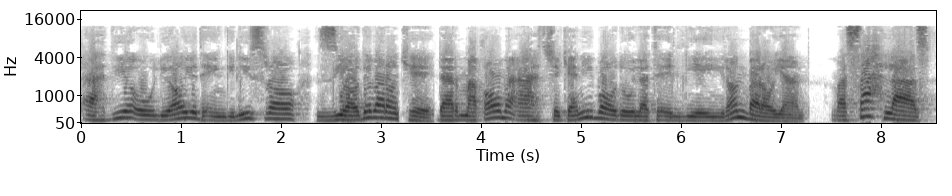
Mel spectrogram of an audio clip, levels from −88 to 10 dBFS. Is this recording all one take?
no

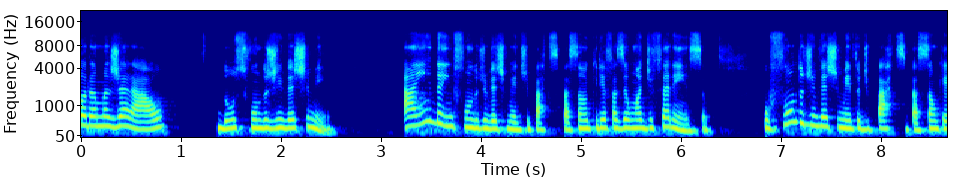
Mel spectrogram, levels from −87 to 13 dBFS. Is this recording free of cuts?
yes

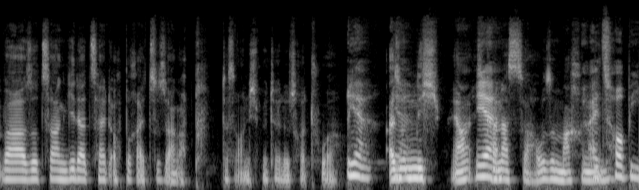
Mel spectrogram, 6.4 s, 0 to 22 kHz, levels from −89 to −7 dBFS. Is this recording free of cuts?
no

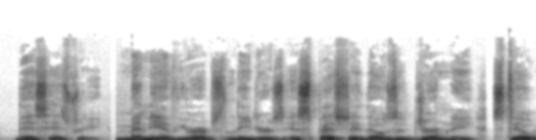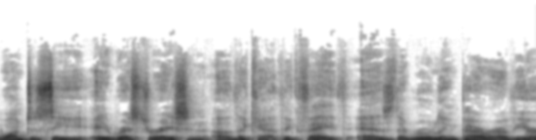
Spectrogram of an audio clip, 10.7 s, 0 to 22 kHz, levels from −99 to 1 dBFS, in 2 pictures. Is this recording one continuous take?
no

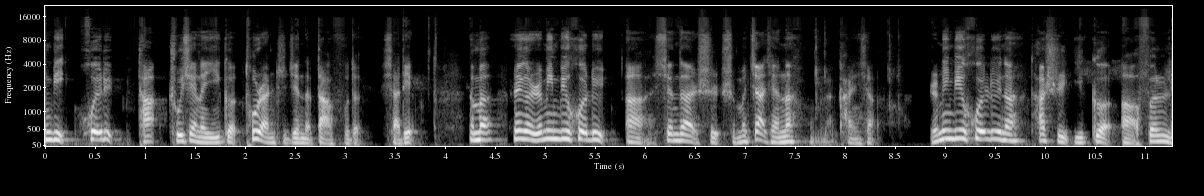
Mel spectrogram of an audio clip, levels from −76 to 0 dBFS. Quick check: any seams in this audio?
no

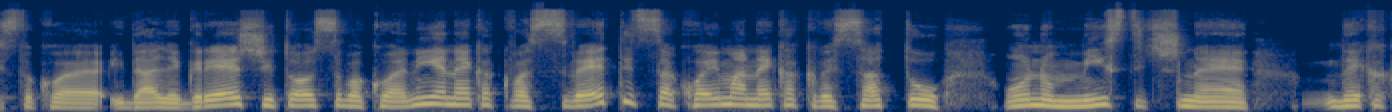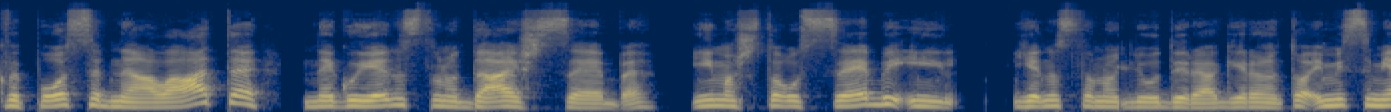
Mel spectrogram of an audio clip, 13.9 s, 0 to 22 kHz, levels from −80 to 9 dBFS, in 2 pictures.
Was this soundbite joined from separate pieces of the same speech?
yes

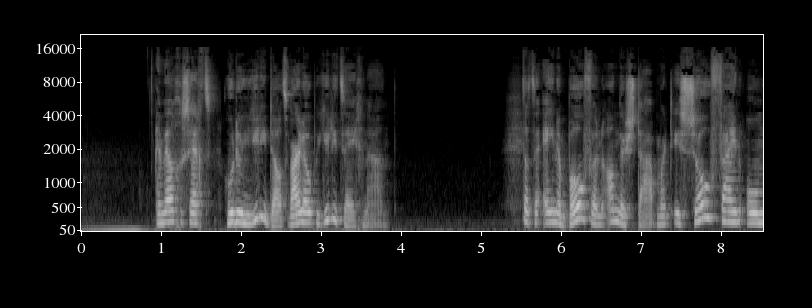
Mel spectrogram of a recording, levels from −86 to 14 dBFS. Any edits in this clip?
yes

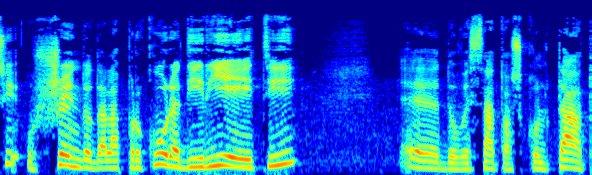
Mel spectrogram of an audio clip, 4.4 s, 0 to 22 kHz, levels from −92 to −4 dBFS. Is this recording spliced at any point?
no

